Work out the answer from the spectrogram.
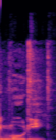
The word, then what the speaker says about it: Moody: Moody, last name rhymes with duty, a.k.a.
